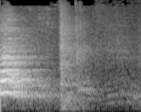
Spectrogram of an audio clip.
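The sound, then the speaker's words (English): A dog barks in a couple of sharp, loud bursts, the first right at the start and a second shorter yelp just under half a second later, then fading into quiet. “Sorry. Yeah, we'll calm the dog right down.”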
